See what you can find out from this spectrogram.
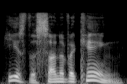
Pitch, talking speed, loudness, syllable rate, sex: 130 Hz, 330 wpm, -17 LUFS, 6.0 syllables/s, male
